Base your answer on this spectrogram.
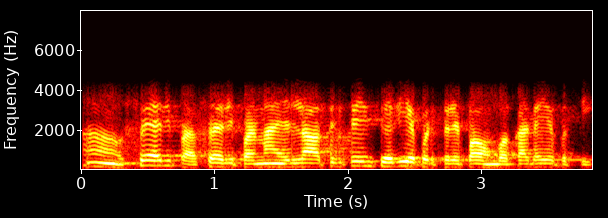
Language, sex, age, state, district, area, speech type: Tamil, female, 60+, Tamil Nadu, Tiruchirappalli, urban, conversation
